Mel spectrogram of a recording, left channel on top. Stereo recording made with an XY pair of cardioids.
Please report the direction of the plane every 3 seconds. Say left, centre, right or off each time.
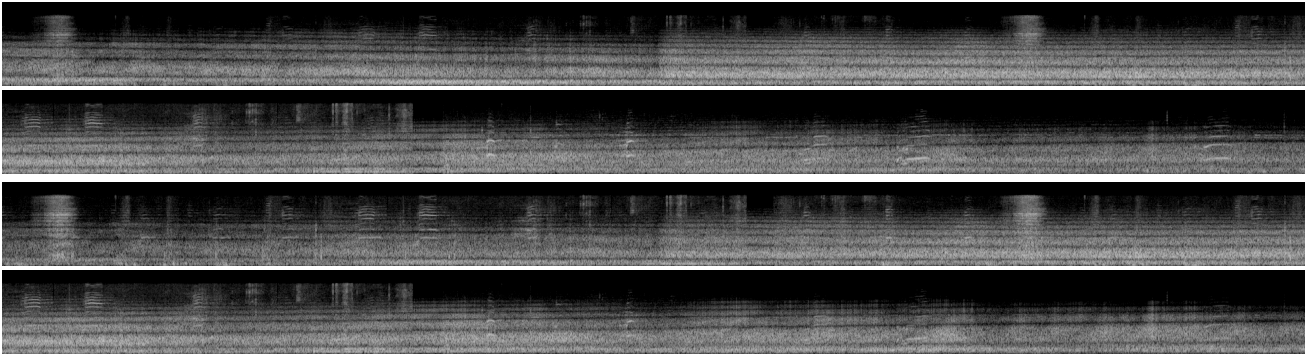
left, left, left, centre, centre, right, right, right, right.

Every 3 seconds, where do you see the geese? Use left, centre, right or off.
right, right, right, right, right, centre, left, left, left.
